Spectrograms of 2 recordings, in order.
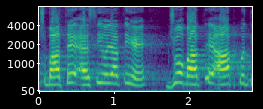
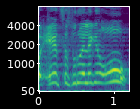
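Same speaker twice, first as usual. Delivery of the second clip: ordinary talk, nothing marked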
